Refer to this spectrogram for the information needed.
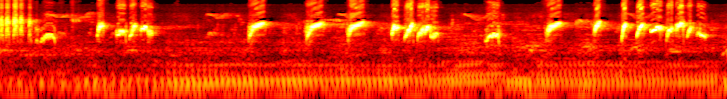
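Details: Red-whiskered bulbul from Huế singing to urge newly caught birds into song for competition: repeated short, bright whistled phrases of rising and falling notes delivered in quick bursts about every second, over a constant low hum.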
